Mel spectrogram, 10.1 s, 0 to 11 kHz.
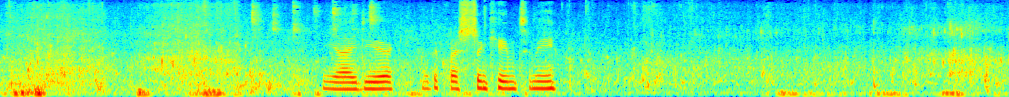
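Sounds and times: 
steady wind noise: 0.0 - 4.7, 7.6 - 10.0
soft low waves lapping on a lake: 0.0 - 10.0
speech: 3.2 - 5.8.

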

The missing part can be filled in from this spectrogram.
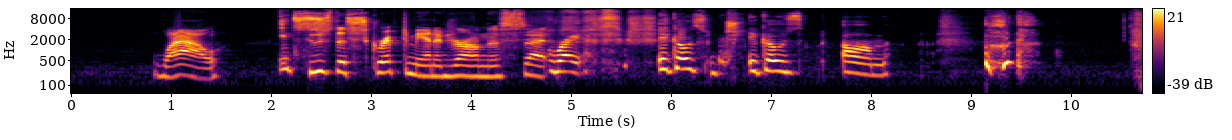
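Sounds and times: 
speech: 0.8 - 8.9
cough: 9.1 - 9.9.

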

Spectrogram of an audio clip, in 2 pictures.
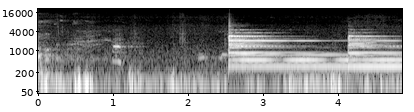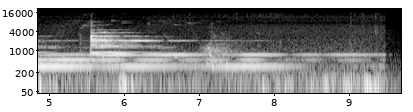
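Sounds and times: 
large church bell tolling in bell tower: 2.5 - 9.5.

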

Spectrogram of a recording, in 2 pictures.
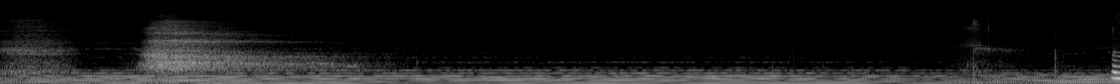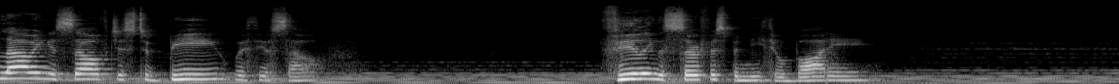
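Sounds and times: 
deep inhale during a guided relaxation: 0.0 - 4.5, 9.5 - 10.4
speech: 11.1 - 14.5, 17.4 - 20.0.

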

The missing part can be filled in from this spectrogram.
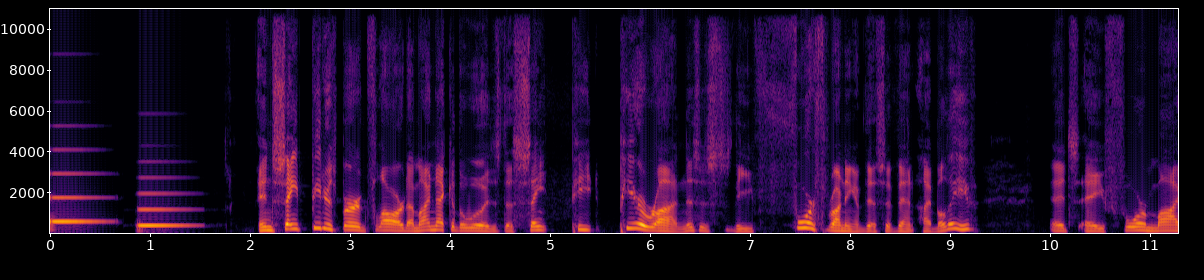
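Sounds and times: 
two-note bell chime celebrating a runner's course personal record at a 5K race: 0.0 - 1.6
speech: 2.1 - 9.4, 10.0 - 11.2.

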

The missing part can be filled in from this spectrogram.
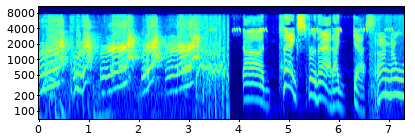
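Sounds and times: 
dog barking aggressively with drawn-out wavering yowls: 0.3 - 3.4
speech: 4.1 - 7.3.

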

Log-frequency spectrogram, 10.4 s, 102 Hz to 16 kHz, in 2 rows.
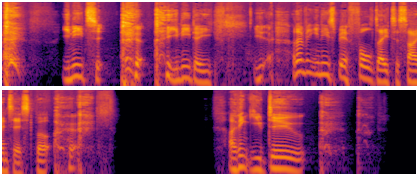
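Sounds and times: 
person coughing: 0.0 - 0.4, 1.5 - 2.2, 5.8 - 6.6, 9.2 - 10.0
speech: 0.8 - 6.5, 7.9 - 9.4.

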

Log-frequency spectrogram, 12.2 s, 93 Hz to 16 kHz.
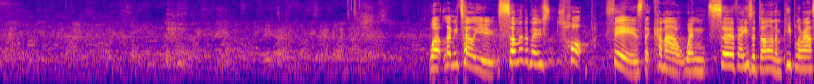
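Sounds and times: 
audience of people talking among themselves: 0.0 - 12.2
speech: 6.4 - 12.2.

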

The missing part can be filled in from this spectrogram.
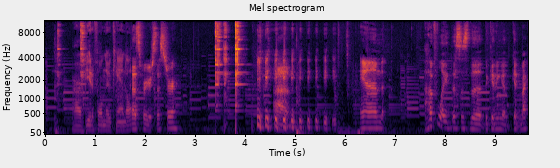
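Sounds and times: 
glasses clinking in a toast: 0.1 - 0.9, 3.4 - 4.1
speech: 0.6 - 2.8, 4.2 - 6.9, 7.6 - 9.6
laughter: 4.2 - 5.9.

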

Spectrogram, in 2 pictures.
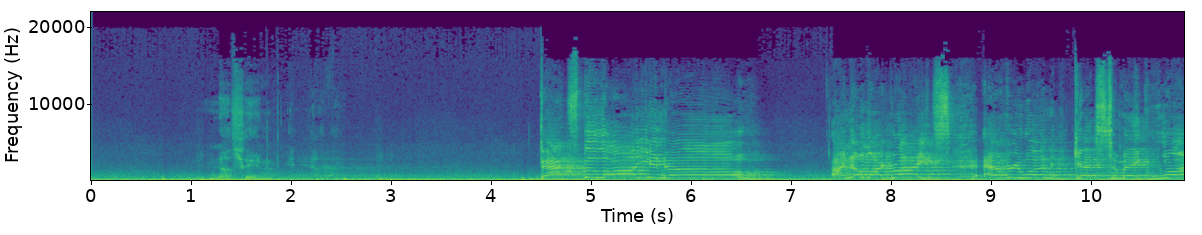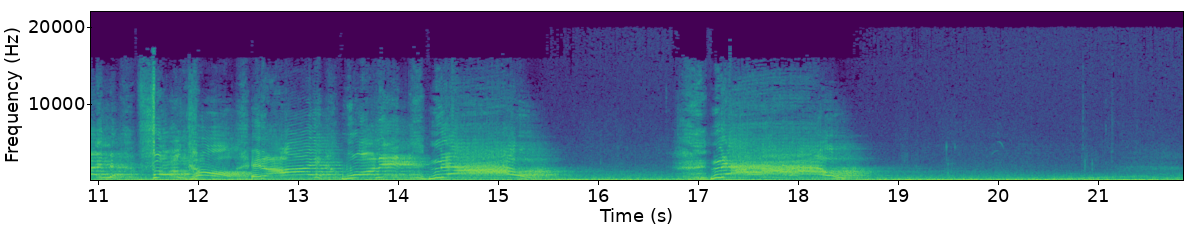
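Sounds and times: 
low rumble: 0.0 - 21.8
speech: 1.4 - 2.0
man screaming at top of lungs: 4.5 - 15.7, 16.9 - 18.8.

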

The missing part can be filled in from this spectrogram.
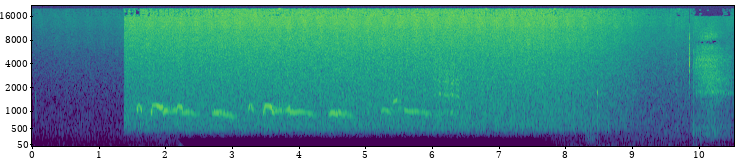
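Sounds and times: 
steady hiss: 0.0 - 10.5
distant Manx Shearwater calls: 1.4 - 7.3.

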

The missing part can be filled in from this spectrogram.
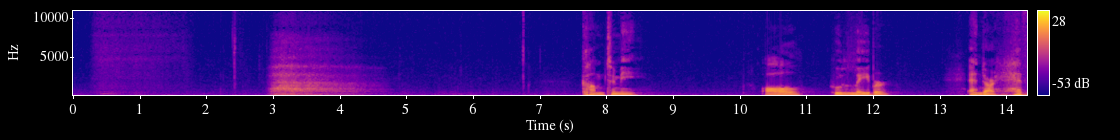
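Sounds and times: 
person taking a deep breath: 0.3 - 1.8, 2.9 - 4.8, 13.0 - 13.4
speech: 7.8 - 8.5, 10.4 - 12.3, 13.4 - 14.3.

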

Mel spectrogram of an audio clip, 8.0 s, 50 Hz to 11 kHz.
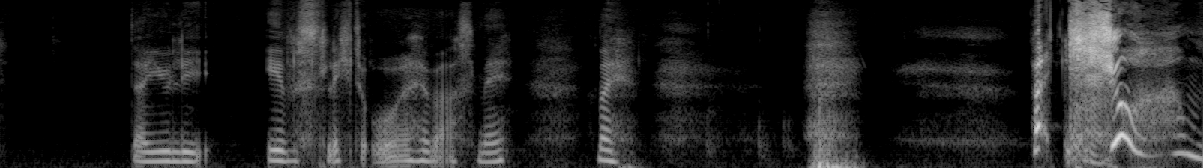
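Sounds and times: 
speech: 0.9 - 4.3, 7.1 - 8.0
brief inhale before sneeze: 5.4 - 6.8
loud sneeze: 7.1 - 7.8.

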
